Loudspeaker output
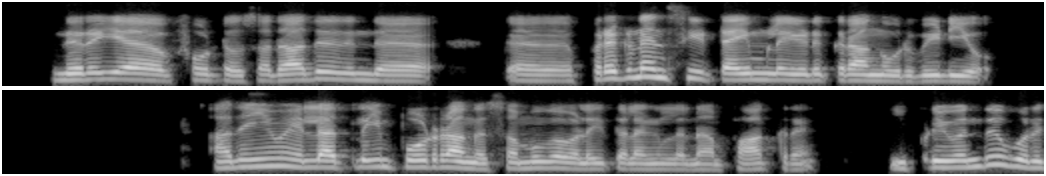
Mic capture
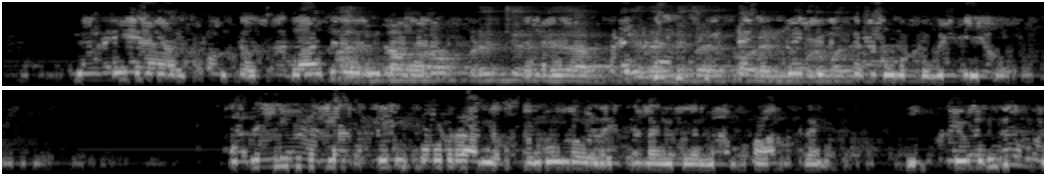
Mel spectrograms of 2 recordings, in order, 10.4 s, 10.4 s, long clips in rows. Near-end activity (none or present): present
